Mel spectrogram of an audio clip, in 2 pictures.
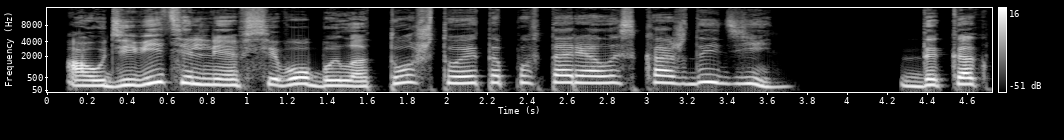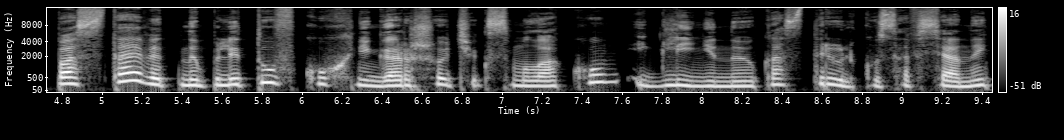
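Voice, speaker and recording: A woman's voice: medium pitch, dry recording, studio quality. Woman reading a fairy tale aloud. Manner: expressive, measured reading. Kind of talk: storybook narration.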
